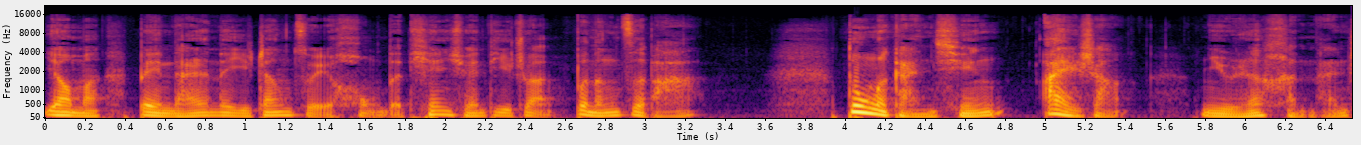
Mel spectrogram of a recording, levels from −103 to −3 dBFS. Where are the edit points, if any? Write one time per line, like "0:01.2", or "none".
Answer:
none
